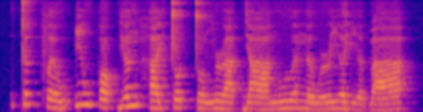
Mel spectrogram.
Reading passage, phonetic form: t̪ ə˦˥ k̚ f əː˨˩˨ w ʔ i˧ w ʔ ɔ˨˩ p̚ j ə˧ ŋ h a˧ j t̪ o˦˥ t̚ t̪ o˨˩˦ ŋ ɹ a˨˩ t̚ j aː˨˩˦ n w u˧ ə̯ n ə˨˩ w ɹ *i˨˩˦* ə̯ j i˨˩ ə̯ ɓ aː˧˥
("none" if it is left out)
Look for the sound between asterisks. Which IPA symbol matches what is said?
i˧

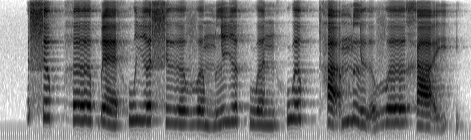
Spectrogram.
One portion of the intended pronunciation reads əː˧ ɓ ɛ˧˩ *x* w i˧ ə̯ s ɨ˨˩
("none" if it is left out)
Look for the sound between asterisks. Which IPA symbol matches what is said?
h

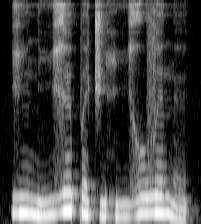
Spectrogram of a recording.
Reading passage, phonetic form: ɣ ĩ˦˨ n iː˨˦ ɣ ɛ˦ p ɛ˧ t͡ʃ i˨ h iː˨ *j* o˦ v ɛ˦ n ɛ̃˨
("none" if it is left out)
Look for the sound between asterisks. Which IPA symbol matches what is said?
ɣ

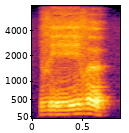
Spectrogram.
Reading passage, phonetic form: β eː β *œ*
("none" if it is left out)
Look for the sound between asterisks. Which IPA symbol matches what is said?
œ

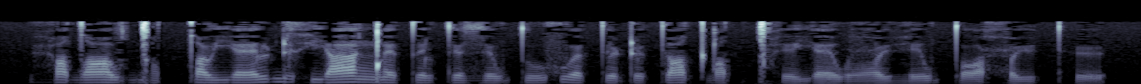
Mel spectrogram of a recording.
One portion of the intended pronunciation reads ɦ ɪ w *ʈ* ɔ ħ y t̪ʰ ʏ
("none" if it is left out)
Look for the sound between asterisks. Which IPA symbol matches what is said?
t̪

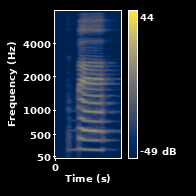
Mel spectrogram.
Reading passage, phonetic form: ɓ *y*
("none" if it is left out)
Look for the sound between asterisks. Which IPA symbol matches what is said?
ø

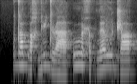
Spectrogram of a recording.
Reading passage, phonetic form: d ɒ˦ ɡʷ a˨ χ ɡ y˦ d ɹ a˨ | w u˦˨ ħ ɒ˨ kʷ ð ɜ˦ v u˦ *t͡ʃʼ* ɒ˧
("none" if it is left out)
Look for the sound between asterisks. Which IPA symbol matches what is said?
d͡ʒ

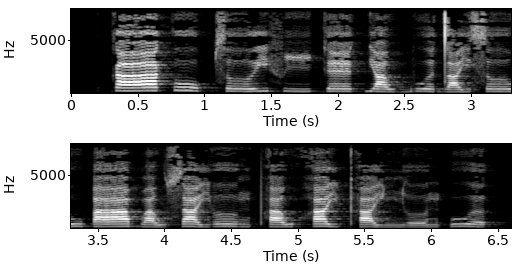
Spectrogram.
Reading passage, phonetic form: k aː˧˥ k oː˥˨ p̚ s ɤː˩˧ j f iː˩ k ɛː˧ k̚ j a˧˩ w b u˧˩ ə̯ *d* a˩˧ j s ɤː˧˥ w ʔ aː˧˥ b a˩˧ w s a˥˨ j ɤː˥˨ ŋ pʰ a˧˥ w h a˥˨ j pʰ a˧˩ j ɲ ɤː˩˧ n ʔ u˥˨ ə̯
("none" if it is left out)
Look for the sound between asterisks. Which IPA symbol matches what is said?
d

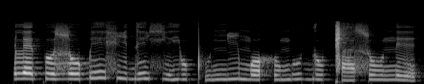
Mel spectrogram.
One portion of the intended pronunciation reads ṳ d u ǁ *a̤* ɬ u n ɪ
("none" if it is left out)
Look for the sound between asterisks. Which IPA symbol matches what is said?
a̤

